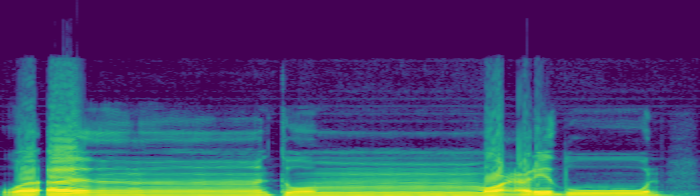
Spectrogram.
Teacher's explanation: Kemudian mim mati bertemu mim, tahan dulu 2 halakat. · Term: idgham mimi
